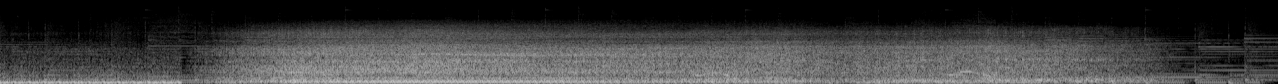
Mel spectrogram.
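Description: Air-cooled flat-four engine of a Mexican-built VW Beetle (Type 1) pulling away and driving off, its sound swelling about two seconds in and then slowly fading as the car moves off. Music comes in near the end.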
